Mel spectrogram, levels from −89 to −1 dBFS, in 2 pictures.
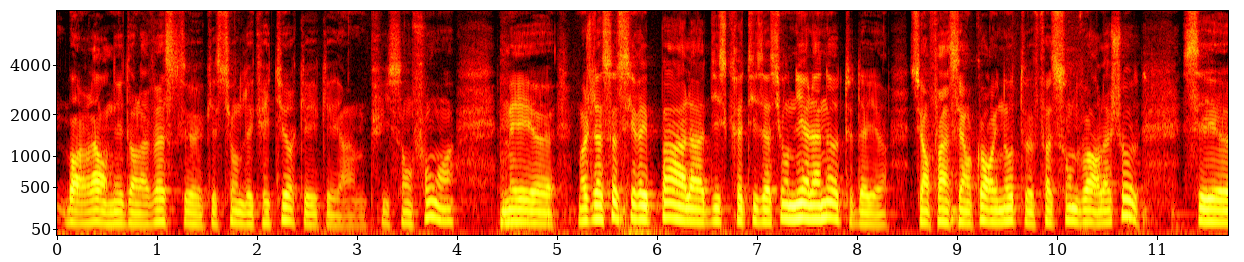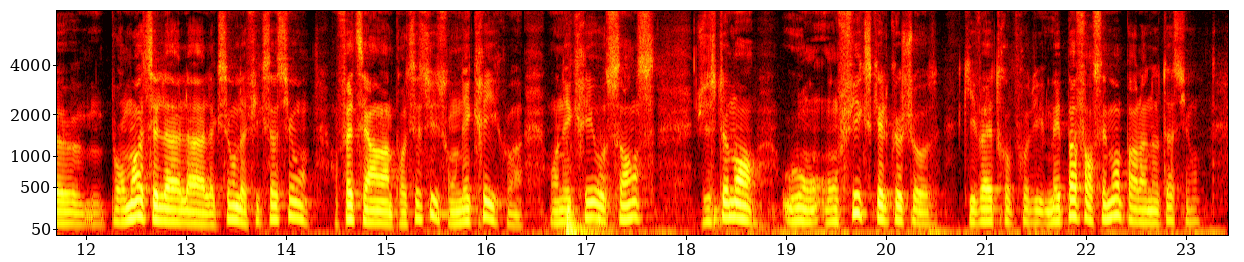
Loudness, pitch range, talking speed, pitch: -21 LUFS, 105-140 Hz, 220 wpm, 120 Hz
